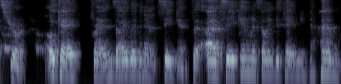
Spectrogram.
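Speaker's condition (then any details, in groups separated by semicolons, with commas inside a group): Spastic quadriplegic cerebral palsy; from birth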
